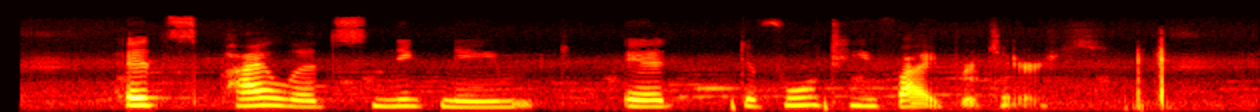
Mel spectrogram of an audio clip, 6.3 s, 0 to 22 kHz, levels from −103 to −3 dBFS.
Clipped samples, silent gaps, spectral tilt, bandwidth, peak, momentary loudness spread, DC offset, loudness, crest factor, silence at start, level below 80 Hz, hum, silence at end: under 0.1%; none; -5.5 dB/octave; 11.5 kHz; -8 dBFS; 20 LU; under 0.1%; -28 LUFS; 22 dB; 0.65 s; -88 dBFS; none; 0.5 s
